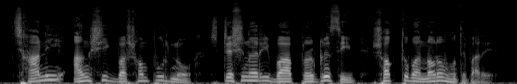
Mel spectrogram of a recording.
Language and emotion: Bengali, neutral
